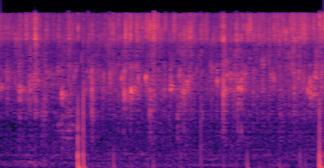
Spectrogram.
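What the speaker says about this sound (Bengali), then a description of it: "আলুটা যদি ভেজে নিই এর মধ্যে" Potatoes for biryani fry in hot oil, hissing and crackling steadily up close, with a few sharp clicks of a utensil against the pan.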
